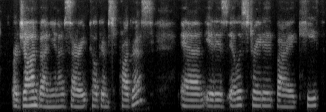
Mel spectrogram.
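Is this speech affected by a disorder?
No.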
